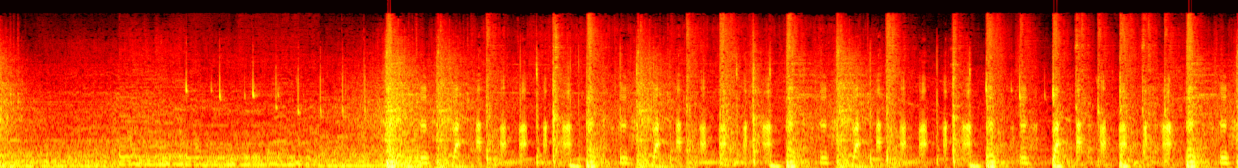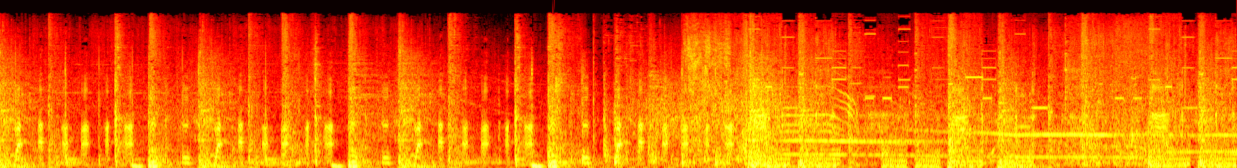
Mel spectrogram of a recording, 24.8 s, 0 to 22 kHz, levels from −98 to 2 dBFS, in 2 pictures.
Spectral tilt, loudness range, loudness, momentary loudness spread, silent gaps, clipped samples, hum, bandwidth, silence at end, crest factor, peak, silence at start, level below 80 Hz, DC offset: -4 dB/octave; 4 LU; -18 LUFS; 9 LU; none; under 0.1%; none; 16.5 kHz; 0 s; 18 dB; 0 dBFS; 0 s; -24 dBFS; under 0.1%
